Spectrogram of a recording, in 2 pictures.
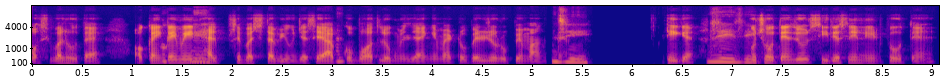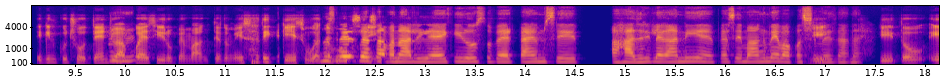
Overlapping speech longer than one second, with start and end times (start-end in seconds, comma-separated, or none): none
